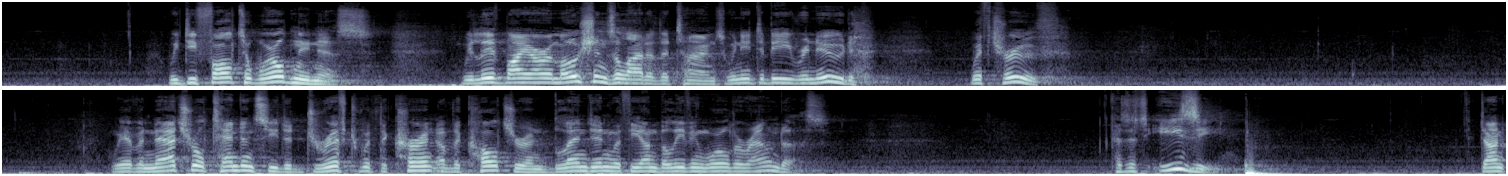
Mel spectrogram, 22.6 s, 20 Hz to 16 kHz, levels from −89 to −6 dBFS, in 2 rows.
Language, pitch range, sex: English, 140-185 Hz, male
